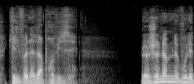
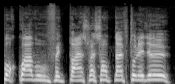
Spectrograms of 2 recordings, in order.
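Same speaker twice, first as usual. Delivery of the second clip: high, loud jeering bawl; bawling taunt; 5 dB louder than usual. Acted. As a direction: bawl the obscene taunt while struggling. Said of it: "braillait la créature".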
